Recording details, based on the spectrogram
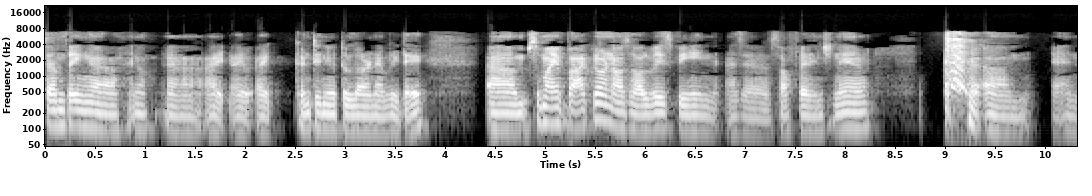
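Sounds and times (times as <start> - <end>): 
speech: 0.0 - 8.4, 9.1 - 10.3
cough: 9.0 - 9.7.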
